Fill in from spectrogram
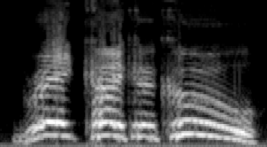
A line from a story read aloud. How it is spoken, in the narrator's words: uttered exclamations of surprise, and the twin Ki shouted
